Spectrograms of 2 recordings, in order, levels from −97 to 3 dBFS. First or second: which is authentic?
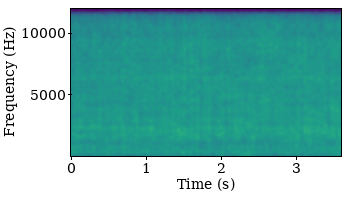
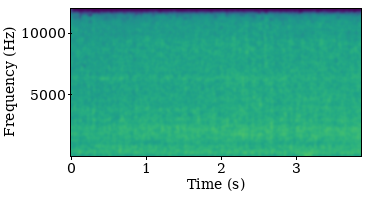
second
